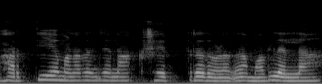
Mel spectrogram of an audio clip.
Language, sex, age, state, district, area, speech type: Kannada, female, 45-60, Karnataka, Chikkaballapur, rural, spontaneous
